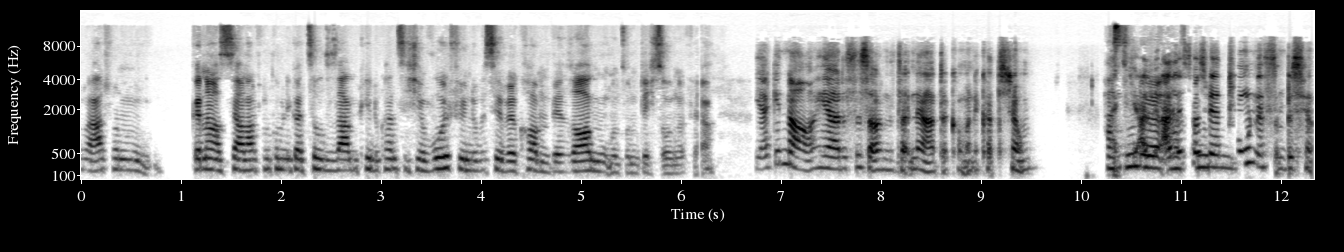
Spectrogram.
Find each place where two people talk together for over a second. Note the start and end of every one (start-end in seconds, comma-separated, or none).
10.3-11.6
